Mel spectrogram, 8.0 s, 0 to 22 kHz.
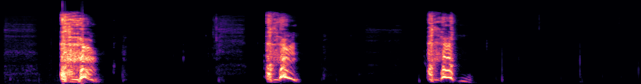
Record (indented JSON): {
  "three_cough_length": "8.0 s",
  "three_cough_amplitude": 32767,
  "three_cough_signal_mean_std_ratio": 0.26,
  "survey_phase": "beta (2021-08-13 to 2022-03-07)",
  "age": "45-64",
  "gender": "Male",
  "wearing_mask": "No",
  "symptom_cough_any": true,
  "symptom_runny_or_blocked_nose": true,
  "symptom_change_to_sense_of_smell_or_taste": true,
  "symptom_onset": "5 days",
  "smoker_status": "Current smoker (1 to 10 cigarettes per day)",
  "respiratory_condition_asthma": false,
  "respiratory_condition_other": false,
  "recruitment_source": "Test and Trace",
  "submission_delay": "2 days",
  "covid_test_result": "Positive",
  "covid_test_method": "RT-qPCR"
}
